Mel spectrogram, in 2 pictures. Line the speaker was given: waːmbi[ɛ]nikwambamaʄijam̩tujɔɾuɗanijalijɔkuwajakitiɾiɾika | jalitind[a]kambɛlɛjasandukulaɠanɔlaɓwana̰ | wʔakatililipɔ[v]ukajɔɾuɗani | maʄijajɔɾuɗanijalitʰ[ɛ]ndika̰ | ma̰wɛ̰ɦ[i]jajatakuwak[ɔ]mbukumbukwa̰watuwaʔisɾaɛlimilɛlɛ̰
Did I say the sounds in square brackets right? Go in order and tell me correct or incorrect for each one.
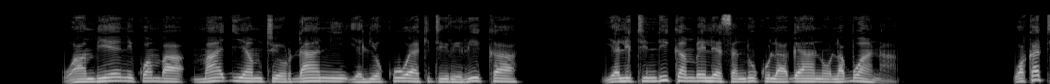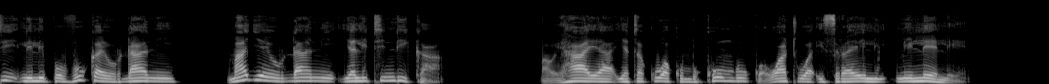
correct, incorrect: i, correct, incorrect: i, incorrect: a, incorrect: u

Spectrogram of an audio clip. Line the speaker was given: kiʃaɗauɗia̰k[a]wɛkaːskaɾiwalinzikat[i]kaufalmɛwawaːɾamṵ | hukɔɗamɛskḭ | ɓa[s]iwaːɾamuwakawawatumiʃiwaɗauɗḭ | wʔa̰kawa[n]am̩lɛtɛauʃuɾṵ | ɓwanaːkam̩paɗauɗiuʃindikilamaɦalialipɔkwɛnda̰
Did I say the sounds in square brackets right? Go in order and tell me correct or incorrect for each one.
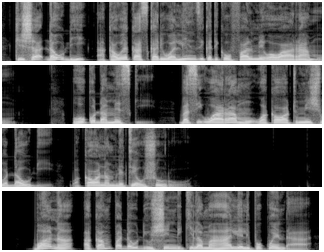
correct, correct, correct, correct

